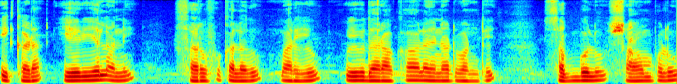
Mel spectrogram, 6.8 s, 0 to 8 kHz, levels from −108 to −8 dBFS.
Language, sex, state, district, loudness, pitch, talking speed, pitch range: Telugu, male, Telangana, Adilabad, -18 LUFS, 140 Hz, 90 wpm, 135-150 Hz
